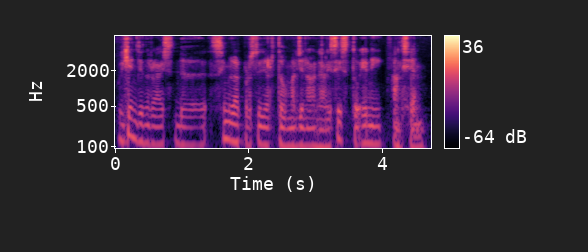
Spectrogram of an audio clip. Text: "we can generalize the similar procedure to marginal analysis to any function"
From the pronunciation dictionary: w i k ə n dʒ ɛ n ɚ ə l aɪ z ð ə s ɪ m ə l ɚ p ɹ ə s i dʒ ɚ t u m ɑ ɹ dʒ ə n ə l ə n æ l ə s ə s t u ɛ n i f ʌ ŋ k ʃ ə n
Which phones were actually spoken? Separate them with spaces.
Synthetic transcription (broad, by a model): w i k ə n dʒ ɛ n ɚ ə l aɪ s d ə s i m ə l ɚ p ɹ ə s i dʒ ɚ t u m ɑ ɹ dʒ ə n ə l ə n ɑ l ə s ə s t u ɛ n i f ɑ ŋ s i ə n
